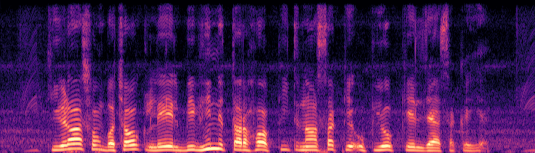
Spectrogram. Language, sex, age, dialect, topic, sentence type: Maithili, male, 46-50, Eastern / Thethi, agriculture, statement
